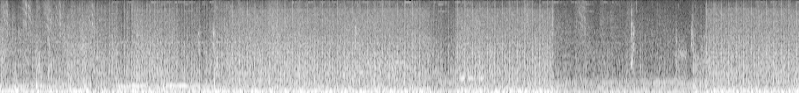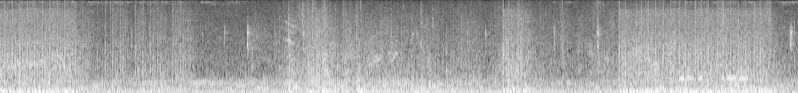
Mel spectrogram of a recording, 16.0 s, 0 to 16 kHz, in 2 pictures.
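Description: Sustained rapid gunfire in Half-Life 2, dense automatic bursts rattling almost continuously with brief gaps, loud and close over a low rumbling background.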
